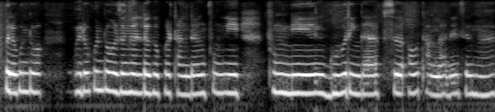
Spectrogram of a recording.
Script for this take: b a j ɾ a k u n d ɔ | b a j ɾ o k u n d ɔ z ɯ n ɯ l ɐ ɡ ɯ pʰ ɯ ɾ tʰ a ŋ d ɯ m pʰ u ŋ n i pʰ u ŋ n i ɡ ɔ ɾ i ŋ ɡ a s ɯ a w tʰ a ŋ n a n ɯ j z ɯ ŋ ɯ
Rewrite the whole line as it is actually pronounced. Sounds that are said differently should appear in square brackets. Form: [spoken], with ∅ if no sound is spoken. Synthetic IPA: b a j ɾ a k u n d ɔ | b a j ɾ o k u n d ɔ z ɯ [ŋ] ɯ l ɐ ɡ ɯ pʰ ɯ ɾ tʰ a ŋ d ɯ [ŋ] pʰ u ŋ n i pʰ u ŋ n i ɡ [u] ɾ i ŋ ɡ a s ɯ a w tʰ a ŋ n a n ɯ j z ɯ ŋ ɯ

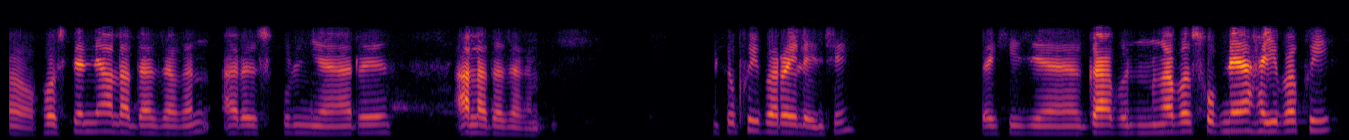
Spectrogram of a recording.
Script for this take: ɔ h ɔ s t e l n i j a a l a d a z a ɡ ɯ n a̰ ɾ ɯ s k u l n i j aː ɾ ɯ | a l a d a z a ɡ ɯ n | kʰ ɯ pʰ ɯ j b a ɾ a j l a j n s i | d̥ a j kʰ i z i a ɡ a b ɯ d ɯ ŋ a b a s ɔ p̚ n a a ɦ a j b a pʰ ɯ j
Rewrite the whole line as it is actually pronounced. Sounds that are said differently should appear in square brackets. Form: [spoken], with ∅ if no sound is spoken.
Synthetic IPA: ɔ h ɔ s t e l n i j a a l a d a z a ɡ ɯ n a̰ ɾ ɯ s k u l n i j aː ɾ ɯ | a l a d a z a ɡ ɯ n | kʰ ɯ pʰ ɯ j b a ɾ a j l a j n s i | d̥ a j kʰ i z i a ɡ a b ɯ [n] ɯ ŋ a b a s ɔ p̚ n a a ɦ a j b a pʰ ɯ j

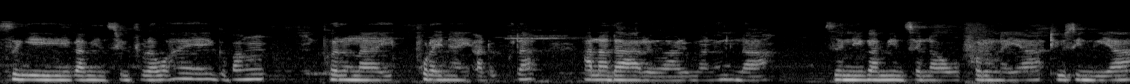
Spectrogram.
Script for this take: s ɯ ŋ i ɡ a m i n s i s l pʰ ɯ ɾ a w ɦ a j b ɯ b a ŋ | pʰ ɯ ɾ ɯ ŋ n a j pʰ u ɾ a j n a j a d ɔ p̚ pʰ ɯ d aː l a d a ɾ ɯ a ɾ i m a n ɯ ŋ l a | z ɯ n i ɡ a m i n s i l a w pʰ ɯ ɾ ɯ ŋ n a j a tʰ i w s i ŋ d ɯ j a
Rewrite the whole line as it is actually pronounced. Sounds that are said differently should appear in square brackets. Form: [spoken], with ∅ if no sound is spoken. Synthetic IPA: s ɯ ŋ i ɡ a m i n s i [∅] l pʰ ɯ ɾ a w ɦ a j [ɡ] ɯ b a ŋ | pʰ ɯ ɾ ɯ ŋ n a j pʰ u ɾ a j n a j a d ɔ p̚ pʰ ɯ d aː l a d a ɾ ɯ a ɾ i m a n ɯ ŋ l a | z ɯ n i ɡ a m i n s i l a w pʰ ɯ ɾ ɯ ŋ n a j a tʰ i w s i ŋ [ɡ] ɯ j a

